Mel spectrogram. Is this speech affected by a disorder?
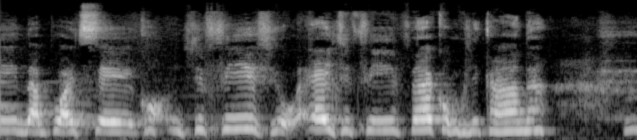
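Yes: amyotrophic lateral sclerosis.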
